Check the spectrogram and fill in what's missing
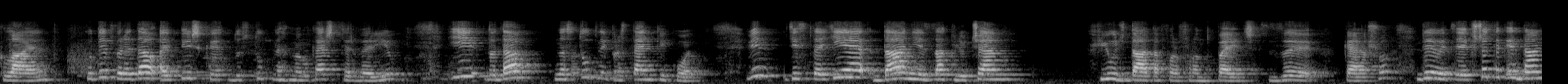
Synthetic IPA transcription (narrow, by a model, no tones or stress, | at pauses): klˠɑjent̪ | kʊd̪ɪpeɾed̪ɑwɐjpʲiʃkɪd̪ɔst̪upnɪxmelˠkɛʃt̪serʋeɾʲiwid̪ɔd̪ɑwnɐst̪upnɪjpɾɔst̪ɛnʲkɪjkɔt̪ʋʲindʲist̪ɐjɛd̪ɑnʲizɐklʲʊt͡ʃɛm | xjʲud͡ʒd̪ɑt̪ɐfɔrfɾɔnt̪pɛjt͡ʃzɨkɛʃʊd̪ɪʋɪt͡sʲːɐjɐkʃt͡ʃɔt̪ɐkɪxd̪ɑnʲ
